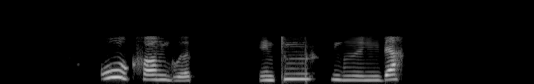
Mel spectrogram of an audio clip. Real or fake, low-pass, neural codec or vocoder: fake; 3.6 kHz; codec, 16 kHz, 1 kbps, X-Codec, HuBERT features, trained on general audio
